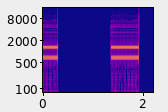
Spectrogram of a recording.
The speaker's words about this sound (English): Yeah, I'm sorry. I can't get through. The line's busy.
